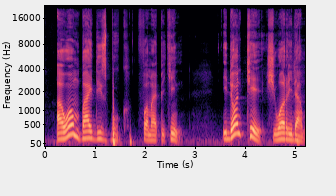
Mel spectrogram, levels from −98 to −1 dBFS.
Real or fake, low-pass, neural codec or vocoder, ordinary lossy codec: real; none; none; none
